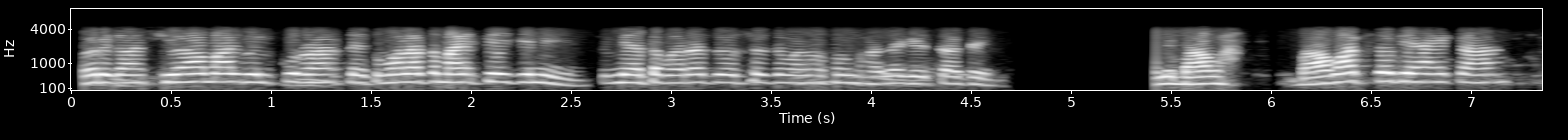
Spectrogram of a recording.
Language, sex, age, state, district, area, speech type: Marathi, female, 60+, Maharashtra, Pune, urban, conversation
